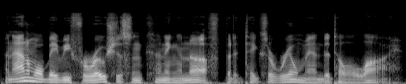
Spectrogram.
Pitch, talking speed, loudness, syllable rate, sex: 95 Hz, 265 wpm, -20 LUFS, 6.5 syllables/s, male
